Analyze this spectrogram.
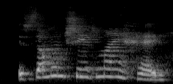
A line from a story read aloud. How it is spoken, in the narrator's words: he whispered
